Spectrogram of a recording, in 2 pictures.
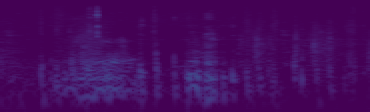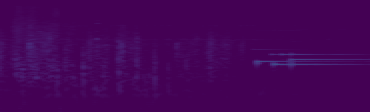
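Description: A horse gallops with quick thudding hoofbeats.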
